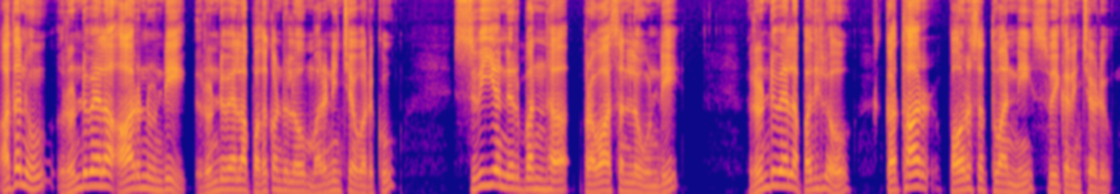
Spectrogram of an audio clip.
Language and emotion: Telugu, neutral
